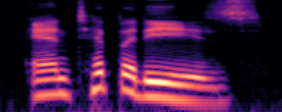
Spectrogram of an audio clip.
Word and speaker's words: antipodes: And here we have that word, and it looks like it's pronounced antipode, A-N-T-I-P-O-D-E. But how do you pronounce the plural version? It is antipodes. That's how you pronounce it.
